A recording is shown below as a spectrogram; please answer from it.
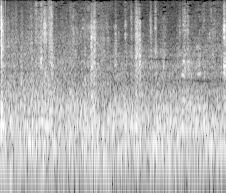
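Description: Steady background noise of a busy exhibition hall, with a few faint clicks and taps close by as a key is worked at the battery compartment of an electric motorcycle.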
